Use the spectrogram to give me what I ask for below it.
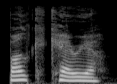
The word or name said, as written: bulkcarrier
